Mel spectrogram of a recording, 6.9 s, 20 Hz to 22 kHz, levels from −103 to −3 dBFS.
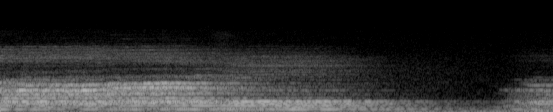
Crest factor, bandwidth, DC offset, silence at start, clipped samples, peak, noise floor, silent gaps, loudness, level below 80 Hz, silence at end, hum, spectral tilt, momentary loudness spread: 14 dB; 6.4 kHz; under 0.1%; 0 s; under 0.1%; -26 dBFS; -60 dBFS; none; -40 LUFS; -60 dBFS; 0 s; none; -9.5 dB/octave; 17 LU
